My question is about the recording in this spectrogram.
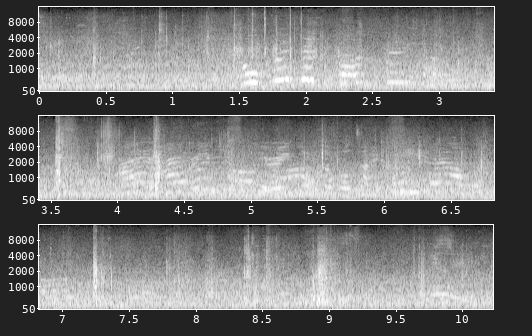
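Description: Indistinct chatter of several people talking at a distance, over a steady background rush, with a few sharp clicks or footsteps on the paved path.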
